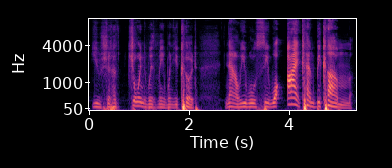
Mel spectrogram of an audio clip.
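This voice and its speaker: A man's voice: medium pitch, expressive, unhurried, fairly bright tone, no echo. Man playing a drawling, taunting villainous sorceress. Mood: menacing. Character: villainous gloating sorceress sister, later giant raven.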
